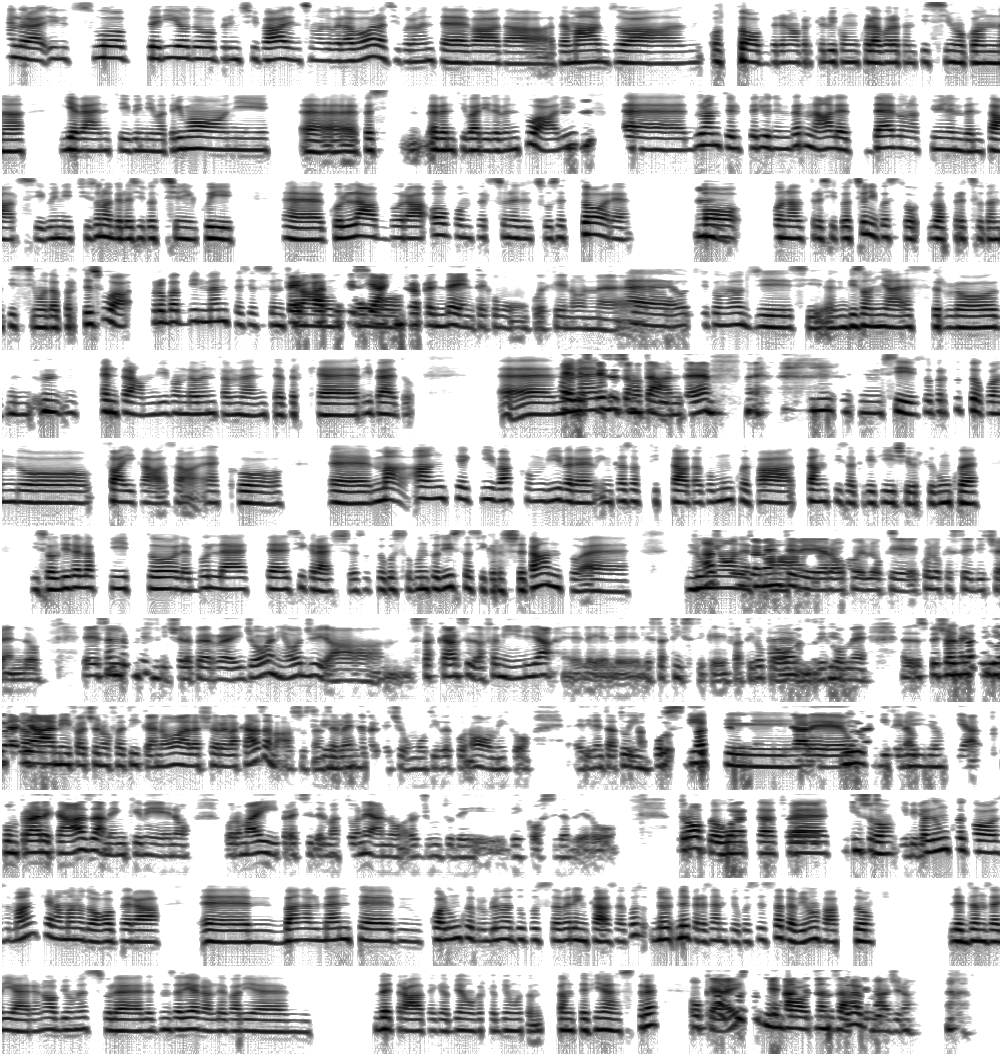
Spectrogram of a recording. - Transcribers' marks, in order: chuckle; unintelligible speech; other background noise; "cioè" said as "ceh"; chuckle
- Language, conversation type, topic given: Italian, podcast, Quando hai comprato casa per la prima volta, com'è andata?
